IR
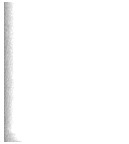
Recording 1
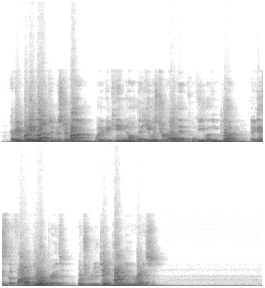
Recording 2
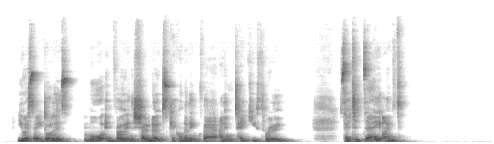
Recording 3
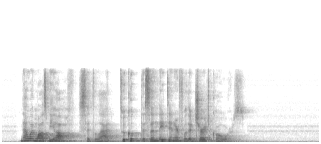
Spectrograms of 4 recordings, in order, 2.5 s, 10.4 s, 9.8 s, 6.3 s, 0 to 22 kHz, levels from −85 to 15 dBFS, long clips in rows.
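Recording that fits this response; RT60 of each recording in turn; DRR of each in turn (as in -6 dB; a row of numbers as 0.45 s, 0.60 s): 2; 0.65 s, 0.40 s, 1.1 s; -11.5 dB, -1.5 dB, 6.5 dB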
